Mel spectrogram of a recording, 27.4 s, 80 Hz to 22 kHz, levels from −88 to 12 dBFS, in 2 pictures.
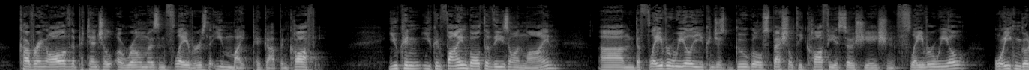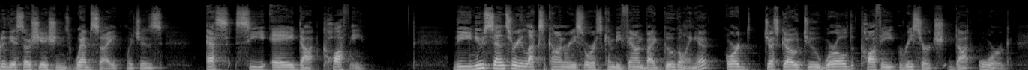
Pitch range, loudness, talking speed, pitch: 125-150 Hz, -25 LUFS, 140 wpm, 135 Hz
